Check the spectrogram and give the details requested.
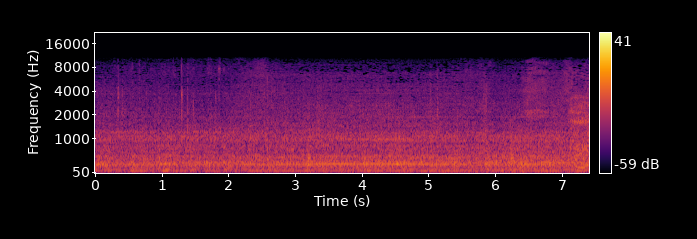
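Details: A steady vehicle engine hum runs throughout with faint rattles, and no animal calls are heard.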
